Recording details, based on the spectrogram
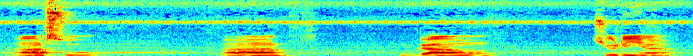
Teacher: तो हम यह भी कह सकते हैं कि इन अनुनासिक स्वर जो है, इन स्वर के उच्चारण में ध्वनि मुख के साथ साथ नासिका द्वार से भी निकलती है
